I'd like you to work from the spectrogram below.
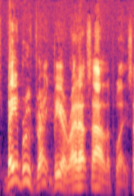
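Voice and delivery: ordinary talk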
